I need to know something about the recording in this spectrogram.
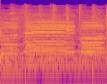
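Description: Live church worship band playing: piano, acoustic guitar, bass guitar and drums, with a woman singing long held notes.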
